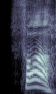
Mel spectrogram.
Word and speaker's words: pho: See, this implies it's pronounced foe to go, but it's pho to go.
